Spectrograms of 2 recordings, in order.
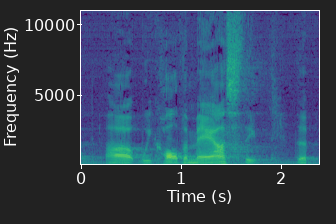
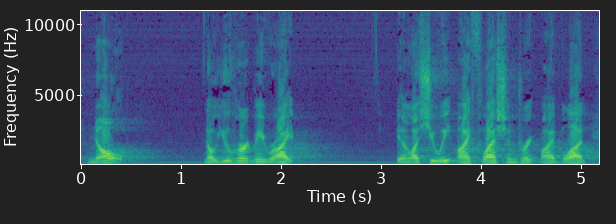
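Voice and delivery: louder, higher, firm refusal to back off; acted firm correction, raised voice; emphatic insistence; 4 semitones higher, 6 dB louder than usual. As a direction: double down on every word.

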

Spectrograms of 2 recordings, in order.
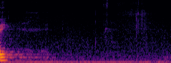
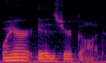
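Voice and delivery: hushed lament; 9 semitones lower, 14 dB quieter than usual. Acted. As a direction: let it fall almost to nothing.

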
